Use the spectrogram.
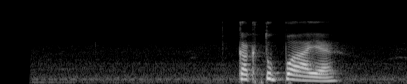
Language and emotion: Russian, angry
